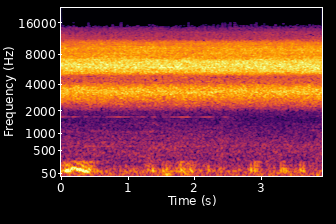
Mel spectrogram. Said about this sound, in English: The cicadas are buzzing merrily. A day in midsummer on Ibiza has definitely begun. And here in this little clearing in the woods, I've got the cicadas on surround sound.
